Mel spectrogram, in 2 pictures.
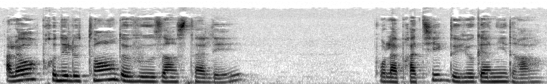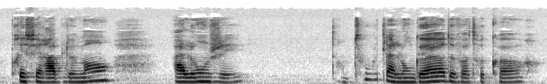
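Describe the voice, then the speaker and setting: In a lowish voice, a woman teaching yoga nidra leads a meditation, gentle and calming, never rushed, with long silences between her words.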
